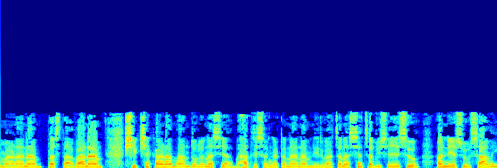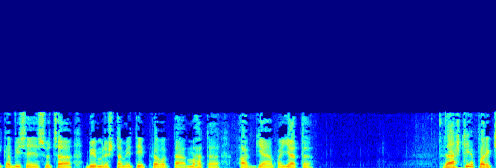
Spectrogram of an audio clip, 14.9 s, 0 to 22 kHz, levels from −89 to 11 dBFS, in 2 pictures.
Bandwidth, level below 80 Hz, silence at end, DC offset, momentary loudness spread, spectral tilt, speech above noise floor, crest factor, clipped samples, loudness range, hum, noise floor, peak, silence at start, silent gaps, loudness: 7.8 kHz; -56 dBFS; 0 s; under 0.1%; 7 LU; -4.5 dB/octave; 46 dB; 16 dB; under 0.1%; 5 LU; none; -65 dBFS; -4 dBFS; 0 s; none; -20 LUFS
